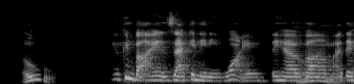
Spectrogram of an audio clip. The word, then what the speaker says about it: Zaccagnini: They they either overpronounce the G like Zag Kagani like Siri. That's how Siri does it. Zag Kagini.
